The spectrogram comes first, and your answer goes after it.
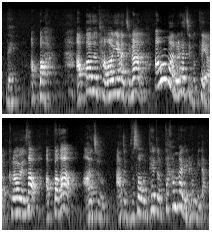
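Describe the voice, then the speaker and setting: A woman teacher giving a recorded lesson to young students, talking gently and addressing them directly. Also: high-pitched, lively intonation, normal speed, hardly any pauses. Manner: gentle, addresses students warmly, frequent "ja" fillers. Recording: roomy, distant mic, faint hiss.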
